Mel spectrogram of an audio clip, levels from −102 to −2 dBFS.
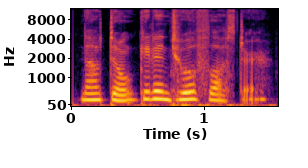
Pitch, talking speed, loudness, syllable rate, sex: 230 Hz, 230 wpm, -16 LUFS, 5.7 syllables/s, female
